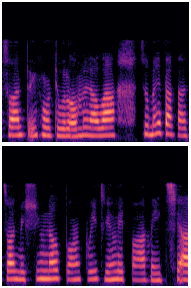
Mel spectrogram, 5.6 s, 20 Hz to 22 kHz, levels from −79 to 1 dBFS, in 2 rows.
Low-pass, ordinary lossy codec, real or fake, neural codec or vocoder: 7.2 kHz; Opus, 64 kbps; fake; codec, 16 kHz, 1.1 kbps, Voila-Tokenizer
